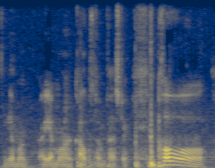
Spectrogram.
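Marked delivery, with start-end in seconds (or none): 2.4-3.1 sudden high, loud cry of triumph; excited shout. Real, not acted. Player spotting coal, loud and high excited. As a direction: yell it out like striking gold. Excited find while mining.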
